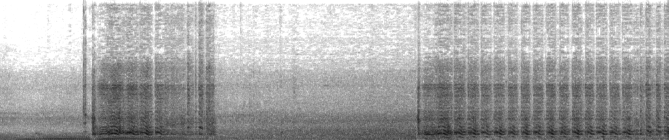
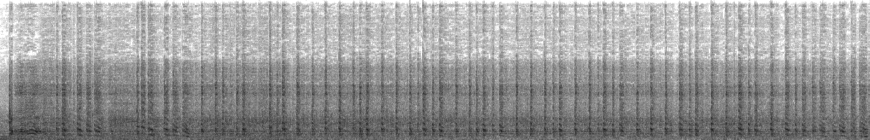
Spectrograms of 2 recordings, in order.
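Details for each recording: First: Car cranks in two bursts with a steady rapid chug, about four turns a second, but never catches after an engine pressure wash. Crank-no-start with water found in the ignition. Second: Car that wouldn't start after engine washing: engine catches and settles to a rapid, even idle with no misfire, now starting properly.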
